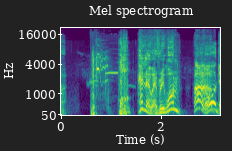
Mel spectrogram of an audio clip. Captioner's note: oinks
